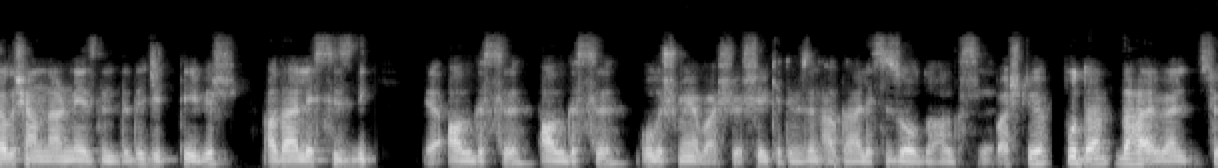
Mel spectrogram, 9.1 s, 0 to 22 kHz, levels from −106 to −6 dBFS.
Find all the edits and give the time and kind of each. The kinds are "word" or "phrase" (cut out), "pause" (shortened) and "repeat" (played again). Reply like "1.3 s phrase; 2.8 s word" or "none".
4.0 s repeat; 7.5 s word; 7.9 s pause

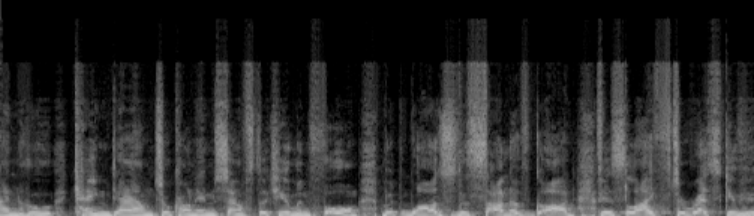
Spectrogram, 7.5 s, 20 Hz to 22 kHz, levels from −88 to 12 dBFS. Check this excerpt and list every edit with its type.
6.0 s phrase

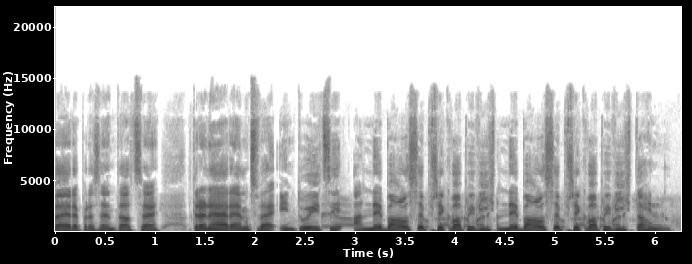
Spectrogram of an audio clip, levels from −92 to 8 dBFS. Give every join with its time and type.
2.0 s phrase; 4.4 s repeat

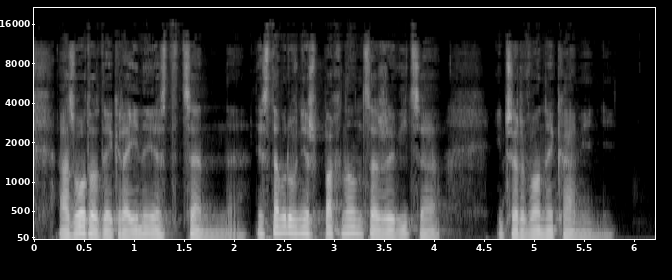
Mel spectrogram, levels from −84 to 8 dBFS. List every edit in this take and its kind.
2.2 s pause

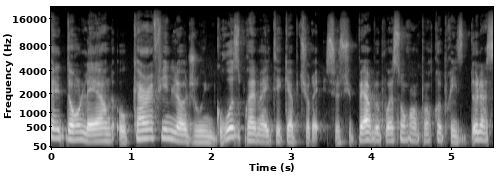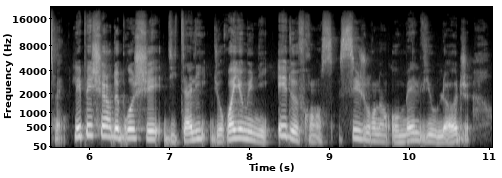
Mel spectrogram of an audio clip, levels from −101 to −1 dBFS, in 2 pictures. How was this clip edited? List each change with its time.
4.8 s word; 5.7 s pause

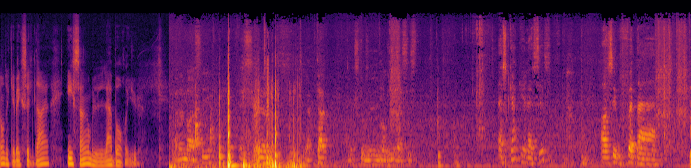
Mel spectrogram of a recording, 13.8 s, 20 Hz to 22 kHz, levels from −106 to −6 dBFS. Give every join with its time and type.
1.5 s word; 7.6 s word; 10.2 s word; 12.7 s word

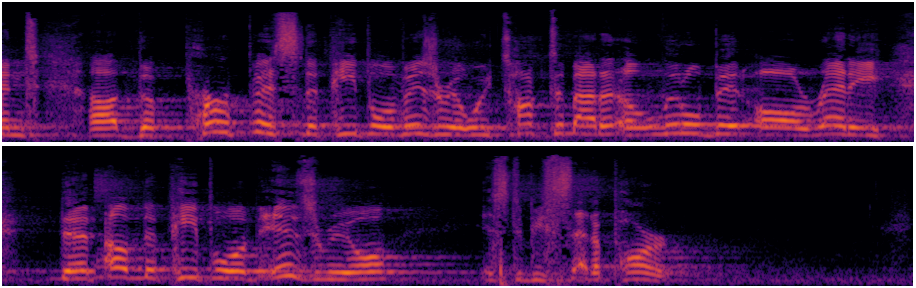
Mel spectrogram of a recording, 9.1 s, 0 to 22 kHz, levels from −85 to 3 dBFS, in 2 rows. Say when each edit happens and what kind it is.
1.5 s word; 5.0 s word

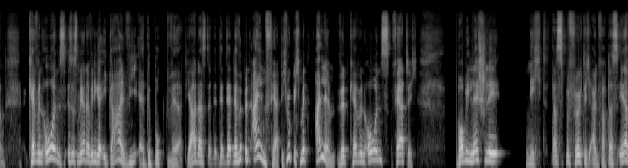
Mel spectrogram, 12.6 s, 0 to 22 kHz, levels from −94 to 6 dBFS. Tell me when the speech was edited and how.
none

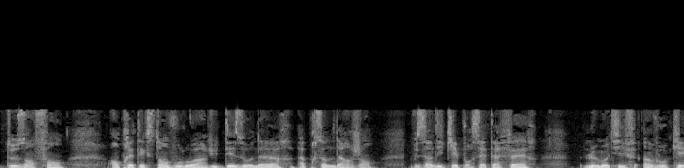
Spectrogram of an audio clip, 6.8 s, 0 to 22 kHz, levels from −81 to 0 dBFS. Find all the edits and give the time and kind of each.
2.1 s phrase; 3.2 s phrase; 4.0 s pause

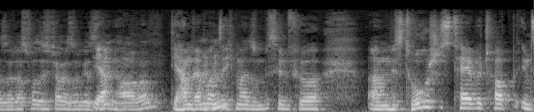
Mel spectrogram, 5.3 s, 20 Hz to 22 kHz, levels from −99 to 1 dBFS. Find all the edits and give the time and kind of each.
1.9 s phrase

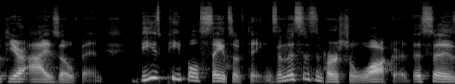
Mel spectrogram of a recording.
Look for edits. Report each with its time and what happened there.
2.3 s word; 3.2 s word

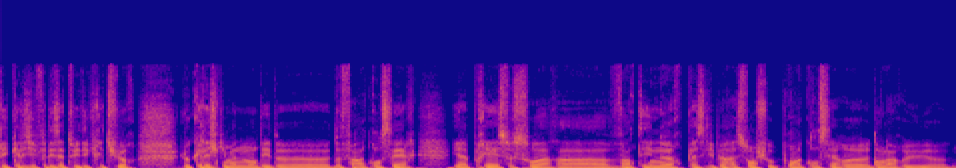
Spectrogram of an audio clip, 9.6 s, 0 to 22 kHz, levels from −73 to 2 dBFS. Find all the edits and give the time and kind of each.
2.2 s word; 3.3 s word; 7.8 s phrase

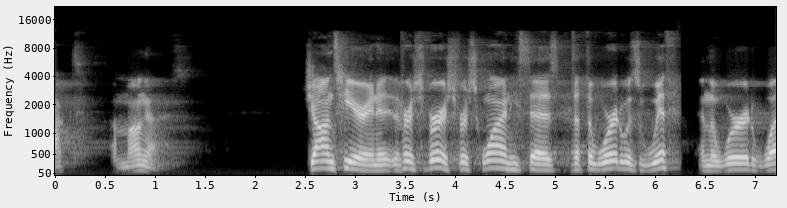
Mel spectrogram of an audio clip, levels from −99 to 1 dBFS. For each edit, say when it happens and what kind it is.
2.8 s word; 3.5 s word; 5.2 s word; 6.2 s word

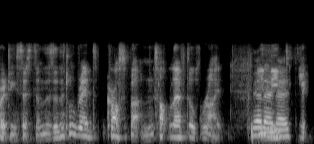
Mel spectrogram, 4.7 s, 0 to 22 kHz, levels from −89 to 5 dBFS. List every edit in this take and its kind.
1.5 s pause; 2.3 s phrase; 3.0 s word

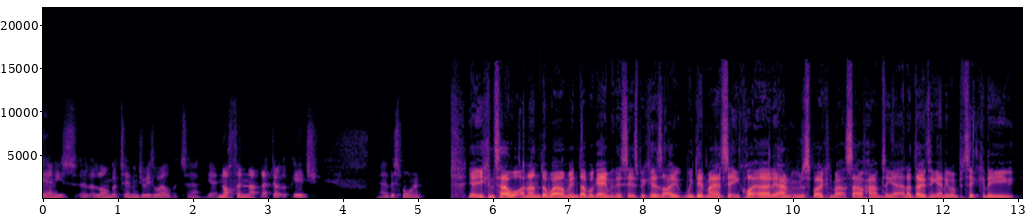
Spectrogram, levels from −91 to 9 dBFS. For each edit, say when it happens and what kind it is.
none

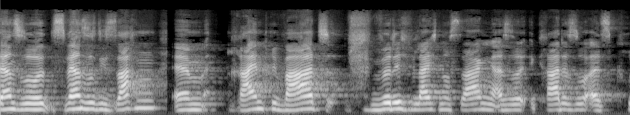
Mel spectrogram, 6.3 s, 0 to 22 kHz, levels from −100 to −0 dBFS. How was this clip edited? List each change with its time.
1.7 s pause

